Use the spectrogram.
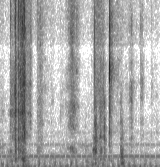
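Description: Several quick, crisp snips of small fine-detail scissors cutting paper along a printed line, irregularly spaced and close up, with no talking.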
